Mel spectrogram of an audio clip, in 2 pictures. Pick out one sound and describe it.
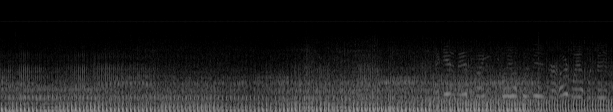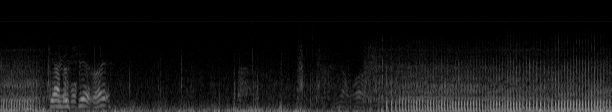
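A motorcycle engine idles close by with a steady rumble.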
